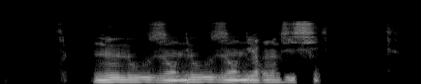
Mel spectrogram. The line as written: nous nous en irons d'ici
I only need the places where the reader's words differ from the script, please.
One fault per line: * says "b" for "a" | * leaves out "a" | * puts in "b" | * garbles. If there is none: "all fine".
* puts in "nous en"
